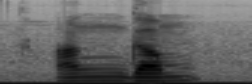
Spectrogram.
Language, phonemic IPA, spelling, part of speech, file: Tamil, /ɐŋɡɐm/, அங்கம், noun, Ta-அங்கம்.ogg
- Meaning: 1. limb, member, organ, as of the body 2. body 3. part 4. accessory or subsidiary part, dependent member serving to help the principal one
